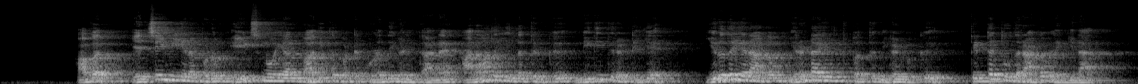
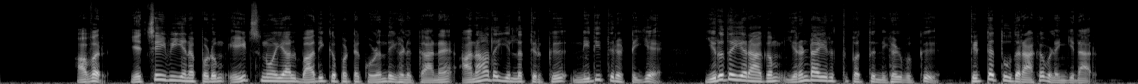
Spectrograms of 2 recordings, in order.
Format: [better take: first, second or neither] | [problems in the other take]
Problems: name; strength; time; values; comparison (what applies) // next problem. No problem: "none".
second | room echo; dies away in 1 s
